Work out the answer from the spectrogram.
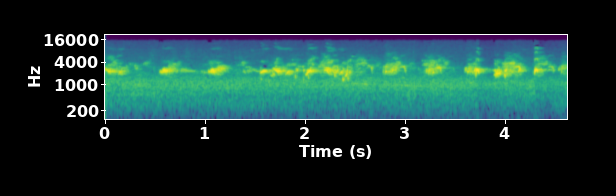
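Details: California thrasher singing an almost unbroken chatter of harsh, scratchy notes that rise and fall in short bursts.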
